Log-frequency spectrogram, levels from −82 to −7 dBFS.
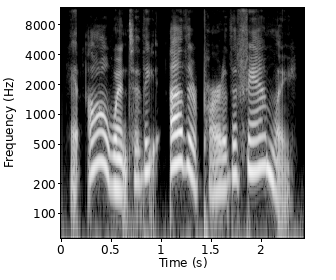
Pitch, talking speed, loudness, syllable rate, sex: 245 Hz, 245 wpm, -18 LUFS, 6.3 syllables/s, female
